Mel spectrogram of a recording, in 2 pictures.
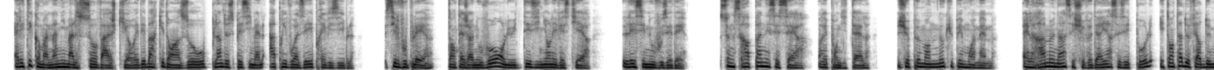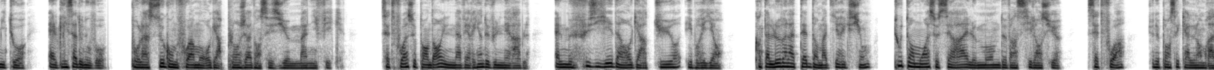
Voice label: AUDIO BOOK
